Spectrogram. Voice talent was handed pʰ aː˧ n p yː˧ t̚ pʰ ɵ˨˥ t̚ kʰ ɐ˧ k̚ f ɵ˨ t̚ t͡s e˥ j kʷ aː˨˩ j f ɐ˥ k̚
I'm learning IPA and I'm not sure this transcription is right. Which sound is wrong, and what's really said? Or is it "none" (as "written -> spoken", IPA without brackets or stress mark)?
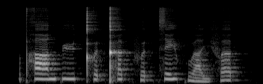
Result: none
